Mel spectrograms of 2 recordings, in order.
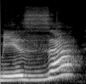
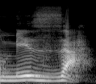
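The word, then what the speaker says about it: mesa: vocab for you Tom Meza please remember what we mentioned the s between two vowels is always pronounced as okay no Meza khadiyah no livro cast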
